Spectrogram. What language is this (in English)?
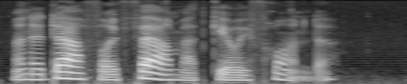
Swedish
